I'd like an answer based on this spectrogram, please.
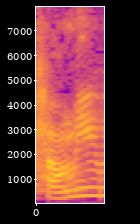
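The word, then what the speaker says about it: Calme: My name is Calmy. Last name is spelled C-A-L-M-E.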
